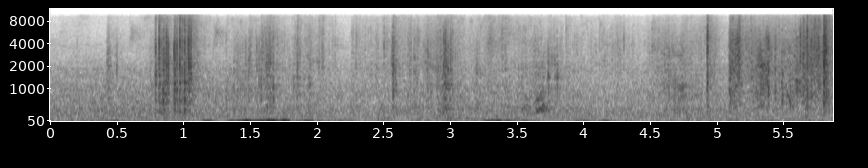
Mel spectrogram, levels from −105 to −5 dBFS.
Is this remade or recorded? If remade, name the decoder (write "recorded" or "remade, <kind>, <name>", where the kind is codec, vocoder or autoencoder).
recorded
